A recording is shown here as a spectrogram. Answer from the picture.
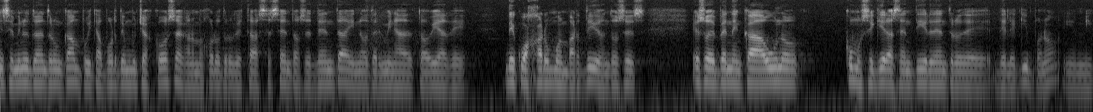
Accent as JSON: {"language": "Spanish", "country": "Argentina", "said": "Somos varios argentinos"}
